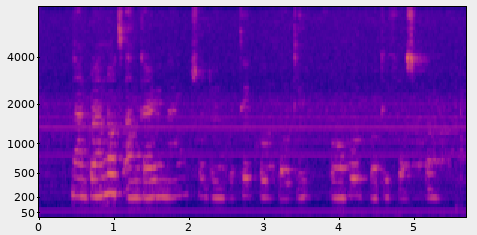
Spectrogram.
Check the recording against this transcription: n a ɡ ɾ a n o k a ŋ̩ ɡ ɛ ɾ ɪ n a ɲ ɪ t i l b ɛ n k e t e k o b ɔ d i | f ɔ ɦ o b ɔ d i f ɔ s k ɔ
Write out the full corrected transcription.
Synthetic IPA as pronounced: n a ɡ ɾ a n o t a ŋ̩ ɡ a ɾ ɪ n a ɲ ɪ t͡ʃ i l d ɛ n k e t e k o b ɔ d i | f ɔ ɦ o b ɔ d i f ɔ s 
